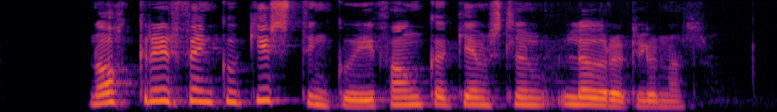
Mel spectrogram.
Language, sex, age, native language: Icelandic, female, 40-49, Icelandic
